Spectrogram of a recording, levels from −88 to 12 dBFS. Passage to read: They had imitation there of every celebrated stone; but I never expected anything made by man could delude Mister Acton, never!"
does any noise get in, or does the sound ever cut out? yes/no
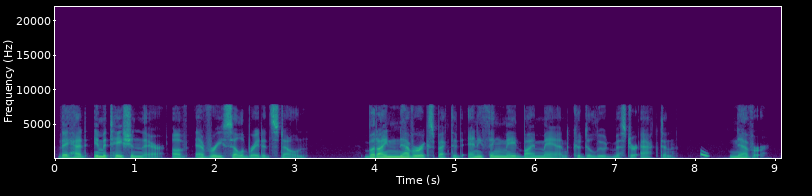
yes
